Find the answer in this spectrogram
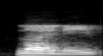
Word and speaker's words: Nynaeve: And so then Lana Moraine escape on horseback, and then we get Nynaeve. Am I saying it right? Nynaeve, yeah.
